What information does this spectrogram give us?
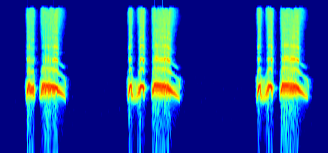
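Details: Spotted dove in the 'đồng sấm' voice style, recorded for trapping and decoy training; three evenly spaced phrases about two and a half seconds apart, each a quick wavering double note followed by a drawn-out, falling coo.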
